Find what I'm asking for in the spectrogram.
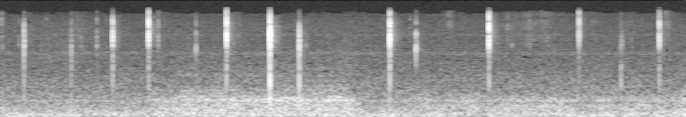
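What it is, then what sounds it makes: Glass dome pendant tapped with a fingernail. A long acrylic nail taps the clear glass face of a small, solid, round glass dome pendant with a pink flower inside, hanging on a chain from the other hand. Twelve sharp, bright clicks land at an uneven pace over a faint hiss, each stopping at once with no ring.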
